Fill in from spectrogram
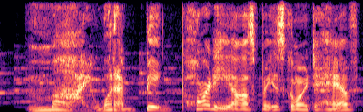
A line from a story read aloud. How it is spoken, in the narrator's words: exclaimed Dorothy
